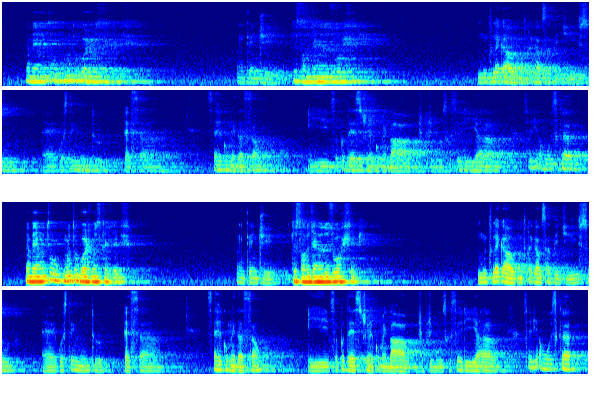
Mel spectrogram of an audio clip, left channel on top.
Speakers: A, on the right; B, on the right.
A: Também é muito, muito boas as músicas deles.
B: Entendi.
A: questão do gênero do worship.
B: Muito legal, muito legal saber disso. É, gostei muito dessa, dessa recomendação. E se eu pudesse te recomendar algum tipo de música, seria seria a música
